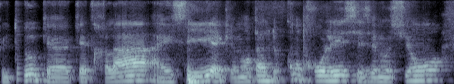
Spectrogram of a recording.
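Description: A man talks with ordinary pitch variation in a dark, mellow tone that is somewhat breathy. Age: 50s. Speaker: author, translator and speaker. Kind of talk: interview.

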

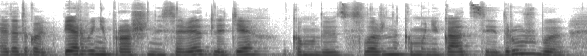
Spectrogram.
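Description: A woman with an unremarkable speaking voice talks at a fairly quick pace with fairly even intonation. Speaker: podcast co-host. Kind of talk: casual chat.

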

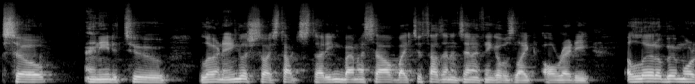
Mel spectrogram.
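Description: A man speaks with a Brazilian accent at a medium pitch. His intonation is fairly even, on a very clean recording with a silent background. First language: Portuguese. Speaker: coffee consultant and barista judge. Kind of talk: casual interview.

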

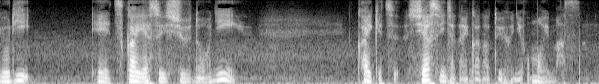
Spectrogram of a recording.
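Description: A woman talks at a fairly quick pace with a fairly low pitch. She sounds somewhat breathy, and the recording is very clean with a silent background. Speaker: architect and home organizing expert, podcast host. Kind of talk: solo podcast talk.

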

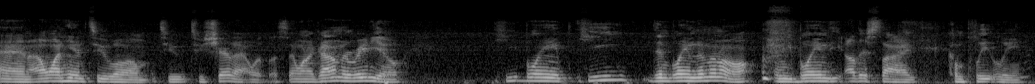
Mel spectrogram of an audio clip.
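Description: Noticeable background noise sits behind a man with an American accent and a fairly high pitch for a man. He talks at a moderate pace with ordinary pitch variation. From California. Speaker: podcast guest. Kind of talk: casual chat.

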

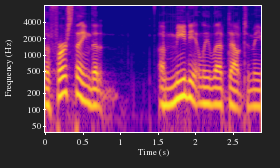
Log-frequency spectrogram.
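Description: An ordinary speaking voice at a moderate pace with ordinary pitch variation, on a very clean recording with a silent background. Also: man. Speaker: co-host of a Bible discussion podcast. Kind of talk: casual Bible study discussion.

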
